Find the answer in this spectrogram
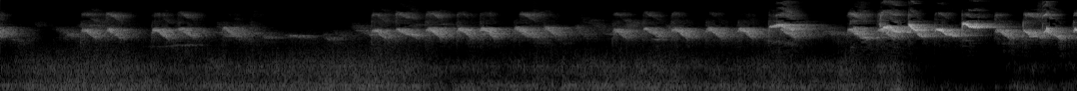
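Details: In warm, humid weather a caged white-eye sings: a hesitant start of scattered high chirps, then a fast, rolling stream of thin twittering notes growing louder and richer toward the end.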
